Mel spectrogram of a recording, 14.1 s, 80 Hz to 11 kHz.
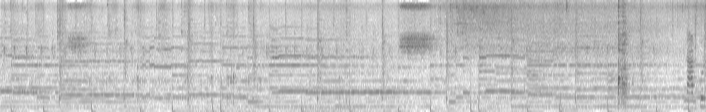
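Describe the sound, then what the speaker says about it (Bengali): Coconut pieces sizzle in about two spoons of oil in a wok, a steady frying crackle broken by repeated scrapes and clinks of stirring, with no talking. "এরপর কড়াইতে কিছুটা তেল দিলাম, 2 চামচের মতো। নারকেলগুলোকে আমি ভেজে নেব।"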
